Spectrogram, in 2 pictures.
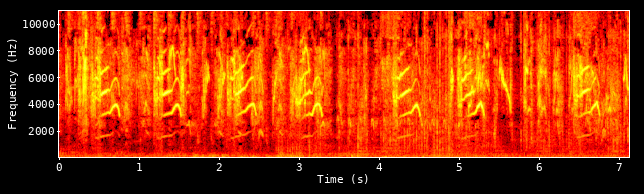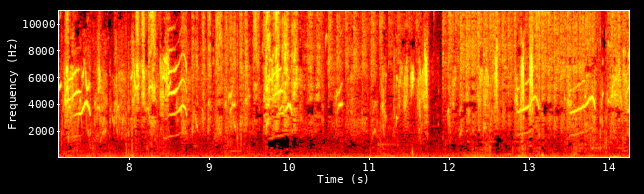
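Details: Small birds in a noisy flock, chirping constantly: high, sharp hooked notes tumble over one another in a dense, busy chatter that barely pauses, with louder bursts every second or so.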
